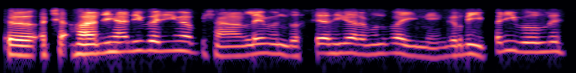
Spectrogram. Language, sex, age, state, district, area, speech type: Punjabi, male, 18-30, Punjab, Hoshiarpur, rural, conversation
